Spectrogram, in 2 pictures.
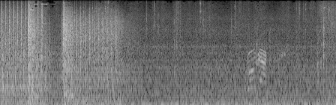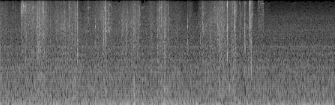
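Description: Rapid gunfire bursts crack out in Rainbow Six Siege during a team deathmatch bomb round on the Yacht map, with loud shots over constant game noise while players talk.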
